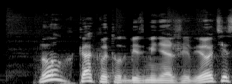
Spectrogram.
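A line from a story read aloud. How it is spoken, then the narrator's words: Cheerful father. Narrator (Russian): сказал папа весело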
